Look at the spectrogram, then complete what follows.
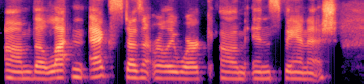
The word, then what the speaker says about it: Latinx: The X in Spanish is generally pronounced like an SH, so it doesn't work. The Latin X doesn't really work in Spanish.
